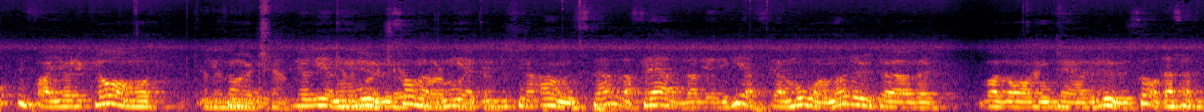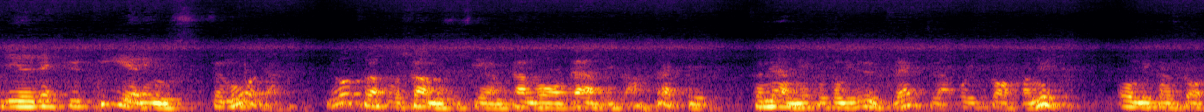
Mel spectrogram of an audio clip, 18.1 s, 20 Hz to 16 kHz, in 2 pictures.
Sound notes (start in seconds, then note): 1.7 speaking in foreign language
